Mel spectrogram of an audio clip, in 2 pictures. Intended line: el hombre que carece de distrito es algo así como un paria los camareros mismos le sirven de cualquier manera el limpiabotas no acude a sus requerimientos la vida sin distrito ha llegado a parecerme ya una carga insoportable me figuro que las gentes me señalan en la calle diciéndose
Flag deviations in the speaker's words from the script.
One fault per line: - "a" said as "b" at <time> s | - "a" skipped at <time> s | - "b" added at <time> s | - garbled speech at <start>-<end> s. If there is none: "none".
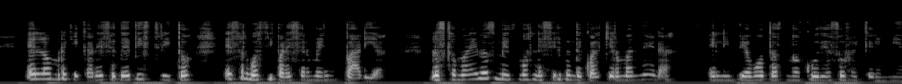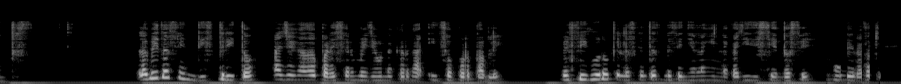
- "como" said as "parecerme" at 2.8 s
- garbled speech at 17.3-17.8 s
